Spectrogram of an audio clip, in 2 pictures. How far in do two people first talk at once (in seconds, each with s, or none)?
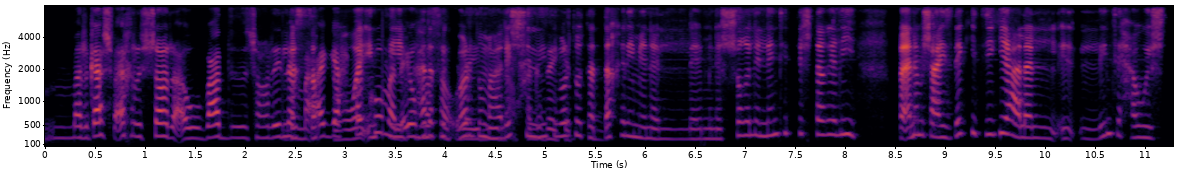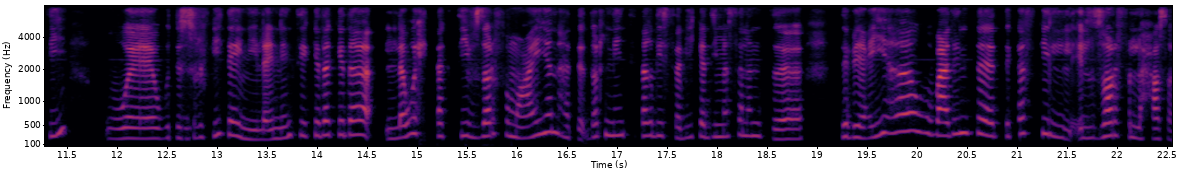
2.4 s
